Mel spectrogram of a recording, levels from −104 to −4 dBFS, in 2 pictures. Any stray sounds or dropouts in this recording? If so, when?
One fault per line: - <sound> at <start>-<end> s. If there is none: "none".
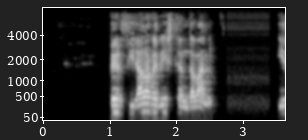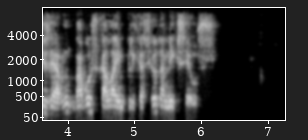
none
